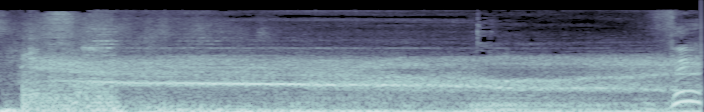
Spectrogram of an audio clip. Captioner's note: screaming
